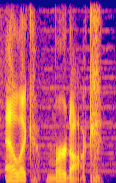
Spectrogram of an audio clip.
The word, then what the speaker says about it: Murdaugh: His name is spelled Alex Murdaugh, but it's pronounced Alec Murdoch.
